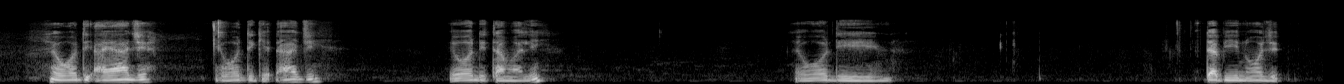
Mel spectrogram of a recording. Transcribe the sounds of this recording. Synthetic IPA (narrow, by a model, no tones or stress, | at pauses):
ʔɛwodiʔajaːd͡ʒɛ | ɛwodiɡɛ̰ɗaːd͡ʒi | ʔɛwoːditamali | ʔɛwoːdi | dabiːnoːd͡ʒɛ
